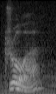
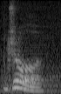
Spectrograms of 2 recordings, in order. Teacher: a chest of drawers there is no difference in stress but in the first case the separate short e2 is clear and distinct but in the second it is just part of the weak r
